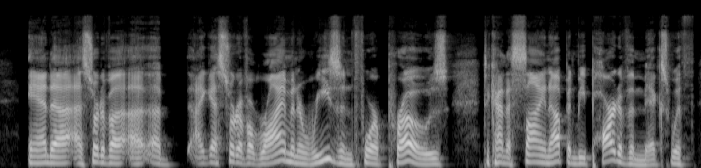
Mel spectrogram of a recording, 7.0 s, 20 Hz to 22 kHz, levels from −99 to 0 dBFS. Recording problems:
none

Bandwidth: 14.5 kHz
